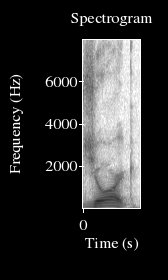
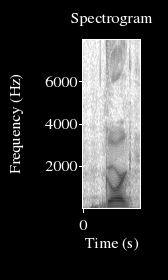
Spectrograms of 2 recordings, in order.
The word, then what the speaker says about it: Georg: hard G sound gorg George tried something else George gorg gorg closer key to York Georg Georg Georg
